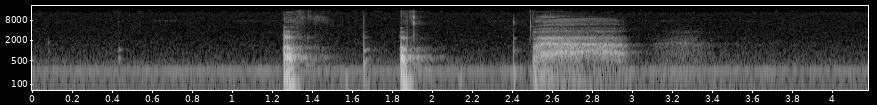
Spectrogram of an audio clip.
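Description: A man's wordless vocal noises of indecision: a short grunt about a second in, a mouth click, then a strained groan of about half a second.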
